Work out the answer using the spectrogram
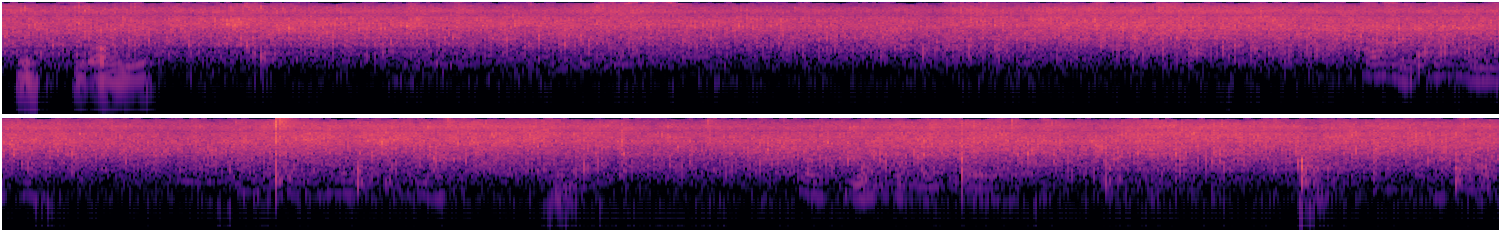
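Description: Steady sizzling hiss of food frying in hot oil, with a few small clicks.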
